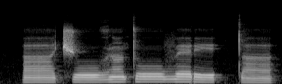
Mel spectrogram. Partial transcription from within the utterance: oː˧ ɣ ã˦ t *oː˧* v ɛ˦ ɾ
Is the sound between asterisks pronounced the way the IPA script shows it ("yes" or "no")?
no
